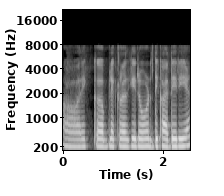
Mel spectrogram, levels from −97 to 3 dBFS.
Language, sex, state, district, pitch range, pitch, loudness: Marwari, female, Rajasthan, Nagaur, 200-205 Hz, 205 Hz, -15 LUFS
